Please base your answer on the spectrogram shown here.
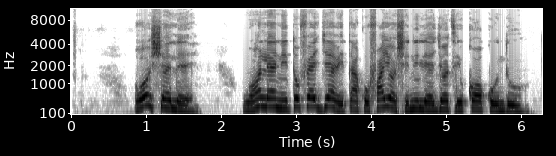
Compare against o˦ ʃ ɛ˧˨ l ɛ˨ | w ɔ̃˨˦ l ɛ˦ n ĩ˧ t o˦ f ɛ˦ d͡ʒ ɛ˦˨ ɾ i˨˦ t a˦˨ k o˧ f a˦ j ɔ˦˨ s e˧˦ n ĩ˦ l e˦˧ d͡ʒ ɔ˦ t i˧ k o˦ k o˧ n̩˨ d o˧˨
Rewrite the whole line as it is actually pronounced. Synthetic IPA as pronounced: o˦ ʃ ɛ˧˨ l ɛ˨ | w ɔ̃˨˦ l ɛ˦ n ĩ˧ t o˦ f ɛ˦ d͡ʒ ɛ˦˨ ɾ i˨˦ t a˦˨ k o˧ f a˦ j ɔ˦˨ ʃ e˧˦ n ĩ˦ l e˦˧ d͡ʒ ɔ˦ t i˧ k ɔ˦ k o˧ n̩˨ d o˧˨

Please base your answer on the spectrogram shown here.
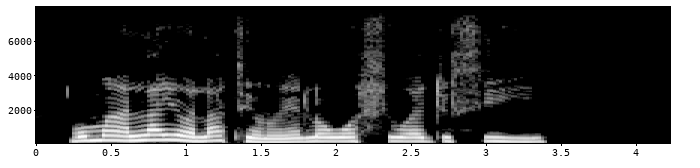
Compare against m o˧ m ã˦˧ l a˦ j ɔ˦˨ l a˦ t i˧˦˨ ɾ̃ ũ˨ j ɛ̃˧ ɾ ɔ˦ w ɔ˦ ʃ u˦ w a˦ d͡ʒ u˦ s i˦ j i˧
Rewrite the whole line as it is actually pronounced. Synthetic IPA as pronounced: m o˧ m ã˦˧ l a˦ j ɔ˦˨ l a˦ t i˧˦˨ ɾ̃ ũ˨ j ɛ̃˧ l ɔ˦ w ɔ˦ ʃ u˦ w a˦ d͡ʒ u˦ s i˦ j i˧

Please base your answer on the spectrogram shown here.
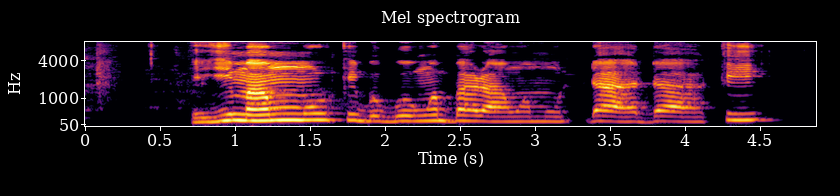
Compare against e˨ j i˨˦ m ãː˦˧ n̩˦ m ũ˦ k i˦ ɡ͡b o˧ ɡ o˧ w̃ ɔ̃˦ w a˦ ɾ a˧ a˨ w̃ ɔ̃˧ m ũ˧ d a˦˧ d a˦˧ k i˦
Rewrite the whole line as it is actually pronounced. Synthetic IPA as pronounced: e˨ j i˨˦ m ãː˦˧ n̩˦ m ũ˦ k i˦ ɡ͡b o˧ ɡ͡b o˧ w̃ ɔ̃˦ b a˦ ɾ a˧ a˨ w̃ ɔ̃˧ m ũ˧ d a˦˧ d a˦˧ k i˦

